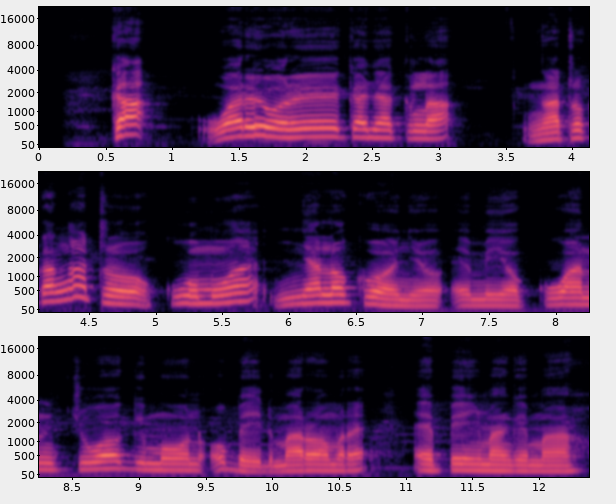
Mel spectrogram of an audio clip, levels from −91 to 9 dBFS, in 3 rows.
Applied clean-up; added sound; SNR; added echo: none; none; none; none.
